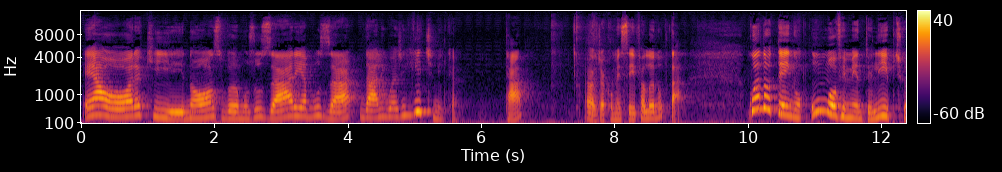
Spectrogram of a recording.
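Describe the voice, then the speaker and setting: A Brazilian woman teaching music theory to students, patient and checking in often, counting and chanting rhythm syllables aloud. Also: mid-range voice. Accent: Brazilian Portuguese.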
